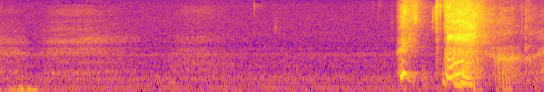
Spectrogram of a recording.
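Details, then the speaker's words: Woman sneezing on request, blaming allergy, saying she needs to sneeze again: a quiet pause, a quick indrawn breath, then one loud, explosive sneeze; sneezing. "Ay, perdón. Otra vez. Necesito estornudar. Ahí viene."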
